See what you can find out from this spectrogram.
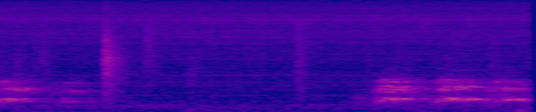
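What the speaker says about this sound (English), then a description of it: "sounds like Connie's barking upstairs" A small dog named Connie barks upstairs, several faint muffled barks in two short bursts heard from another floor of a house.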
